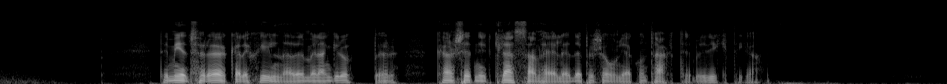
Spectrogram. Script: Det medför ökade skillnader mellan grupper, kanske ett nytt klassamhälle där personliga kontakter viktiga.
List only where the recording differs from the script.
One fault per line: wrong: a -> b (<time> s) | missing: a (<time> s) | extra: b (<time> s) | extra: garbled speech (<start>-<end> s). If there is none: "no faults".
extra: blir (6.9 s)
